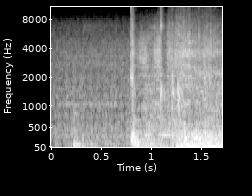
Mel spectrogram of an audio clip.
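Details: 1963 Ford Fairlane 500 with 260 V8, abandoned for years, after new battery terminals: brief crank, then it catches cleanly and settles into a steady, deep idle with no misses; normal start and idle.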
